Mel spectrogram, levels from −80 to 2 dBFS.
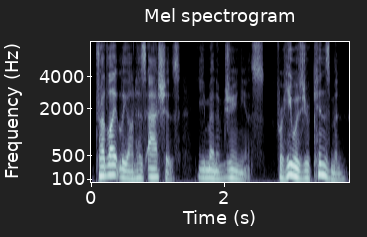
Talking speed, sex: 200 wpm, male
